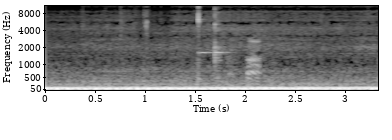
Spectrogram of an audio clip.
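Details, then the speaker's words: Nissan S12 with swapped SR20DET after installing a part from a V8 Expedition to address low power at higher rpm: a deep, even, smooth idle while warming up, with no misses or hunting. "Sounds like a smooth idle, so I'm just gonna give it a second to warm up a bit, and then I'm gonna give her a couple of revs, see if she sounds the way she did before."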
